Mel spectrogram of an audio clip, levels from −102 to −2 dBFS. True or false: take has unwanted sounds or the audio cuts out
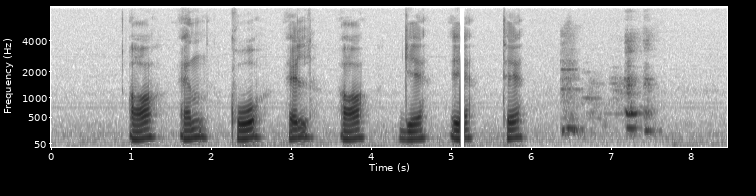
true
